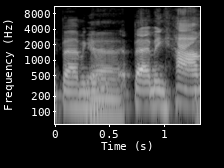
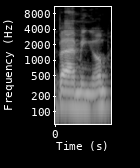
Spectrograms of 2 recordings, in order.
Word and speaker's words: Birmingham: English language doesn't make sense in terms of pronunciation. I've heard Americans talk about going up to Edinburgh. Vendetta saying Birmingham. People saying Birmingham instead of Birmingham.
